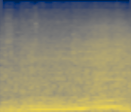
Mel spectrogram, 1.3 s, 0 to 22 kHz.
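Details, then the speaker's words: 1966 Ford Country Sedan wagon, old MX Cruise-O-Matic automatic (lost 1st, 2nd, reverse; vacuum modulator replaced, no change): engine whirs and revs climb and hang with no take-up, as if in neutral; no shift into first gear. "And then you hear it go into that whirring again, and nothing. See, now I can move forward a little bit. If I let off, it kind of idles through, just more like it's in neutral, not in anything else."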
